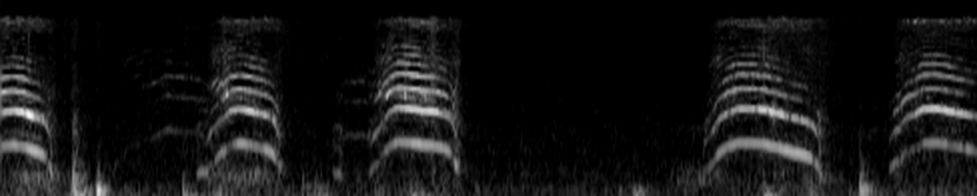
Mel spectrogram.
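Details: Kittens meowing, a lively, hard-to-manage group: clear arched high meows in pairs, separated by a short silent gap, with soft thumps and handling noises mixed in.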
